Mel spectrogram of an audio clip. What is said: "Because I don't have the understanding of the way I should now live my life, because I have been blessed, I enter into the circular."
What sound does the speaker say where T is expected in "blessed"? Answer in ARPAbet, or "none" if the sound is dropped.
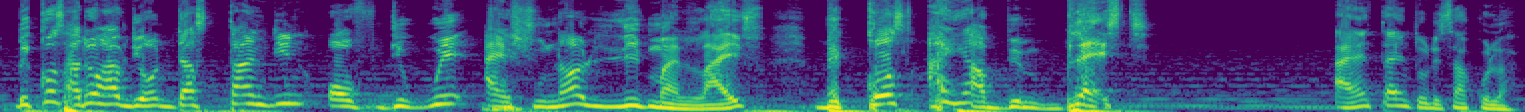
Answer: T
